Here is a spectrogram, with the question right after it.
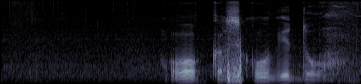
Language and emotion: Russian, neutral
